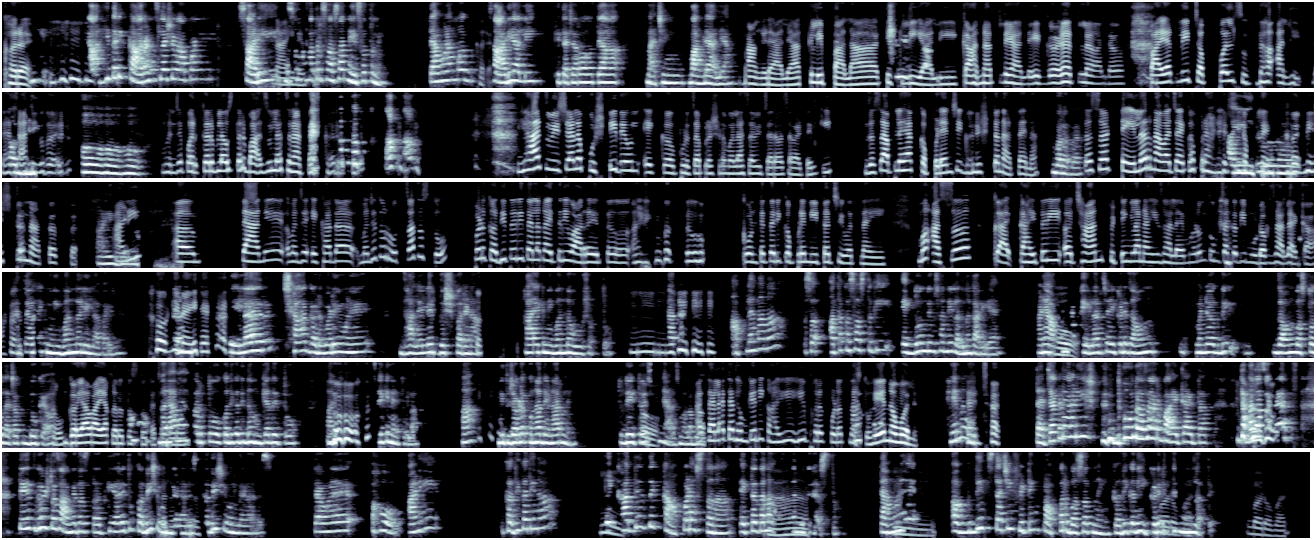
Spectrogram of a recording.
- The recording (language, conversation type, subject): Marathi, podcast, कपड्यांमुळे तुमचा मूड बदलतो का?
- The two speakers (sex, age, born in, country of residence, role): female, 30-34, India, India, host; female, 40-44, India, India, guest
- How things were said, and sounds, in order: static; unintelligible speech; distorted speech; chuckle; horn; tapping; other background noise; unintelligible speech; laughing while speaking: "कानातले आले, गळ्यातलं आलं"; laughing while speaking: "त्या साडीवर"; laugh; laughing while speaking: "खरंतर"; chuckle; laughing while speaking: "प्राण्याशी आपलं एक घनिष्ठ नातं असतं"; laughing while speaking: "आणि मग तो"; chuckle; laughing while speaking: "झालाय का?"; chuckle; laughing while speaking: "हो की नाही?"; laughing while speaking: "टेलरच्या"; laugh; chuckle; laugh; unintelligible speech; laughing while speaking: "हो"; laugh; unintelligible speech; laughing while speaking: "दोन हजार बायका येतात. त्याला सगळ्याच तेच गोष्ट सांगत असतात की"; laughing while speaking: "त्याच्या"; laughing while speaking: "हो"; in English: "प्रॉपर"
